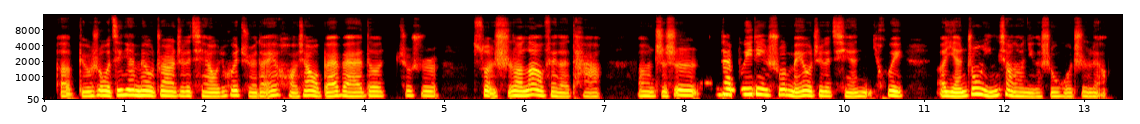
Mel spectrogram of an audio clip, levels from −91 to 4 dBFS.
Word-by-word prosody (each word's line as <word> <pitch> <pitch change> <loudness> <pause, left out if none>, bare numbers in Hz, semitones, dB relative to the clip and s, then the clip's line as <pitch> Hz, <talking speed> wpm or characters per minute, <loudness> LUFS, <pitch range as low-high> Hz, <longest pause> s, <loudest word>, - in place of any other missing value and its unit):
呃， 180 - -3
比 175 - -4
如 180 - 0
说 200 +2 +1
我 195 - +5
今 215 +3 +2
天 220 -1 +4
没 200 - +5
有 195 -2 +5
赚 190 +2 +1
到 185 - +2
这 185 +1 -3
个 185 - +1
钱， 170 -2 -2
我 160 - 0
就 180 - -4
会 205 +1 +1
觉 165 -5 -5
得， 170 - -2
哎， 195 +5 0
好 175 -8 -5
像 200 +4 +1
我 180 - +1
白 175 +2 +1
白 170 -3 +1
地 185 +1 -2 0.2
就 195 - -5
是 190 -1 -4 0.4
损 - - 0
失 - - -2
了、 195 -1 +4
浪 210 +1 +3
费 180 -2 -3
了 155 -2 -2
它。 160 0 -7 0.4
呃， 185 0 -1
只 180 0 -3
是 205 +4 +2 0.3
但 250 -1 +6
不 245 - 0
一 250 - +5
定 245 -3 +3
说 230 +1 -1
没 190 -6 +2
有 200 +1 +4
这 190 +1 -2
个 180 -1 0
钱， 165 -1 -3
你 165 - -2 0.2
会， 195 -3 +3 0.3
呃， 180 - -1
严 170 -1 +4
重 255 +3 +3
影 190 0 +2
响 220 -1 -1
到 175 -2 0
你 155 -2 -2
的 155 - -5
生 170 +1 -4
活 155 -1 -4
质 170 +2 -6
量。 160 - -6
185 Hz, 275 characters per minute, -22 LUFS, 170-200 Hz, 0.4 s, 但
